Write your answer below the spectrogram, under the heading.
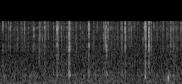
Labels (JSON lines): {"label": "ambient", "recorder": "HydroMoth"}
